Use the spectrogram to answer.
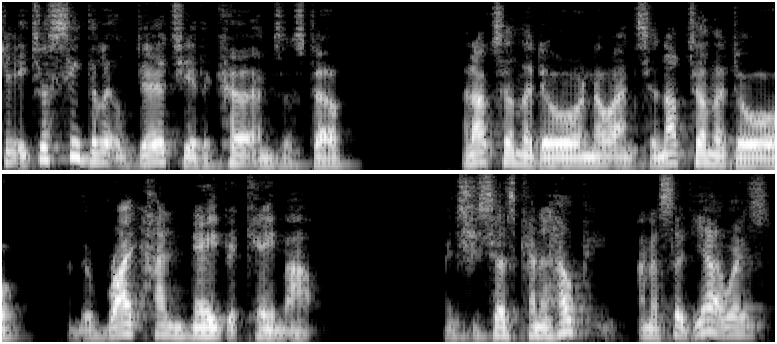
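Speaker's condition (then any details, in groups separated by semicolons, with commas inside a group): No condition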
